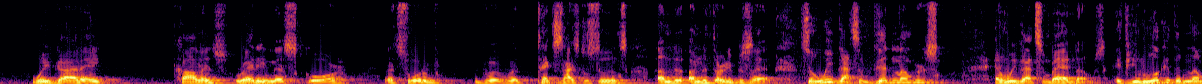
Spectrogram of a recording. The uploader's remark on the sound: This event was recorded before a live audience in Austin. TribLives feature moderated discussion with our honored guests followed by questions from the audience.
